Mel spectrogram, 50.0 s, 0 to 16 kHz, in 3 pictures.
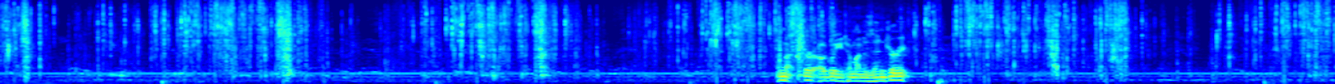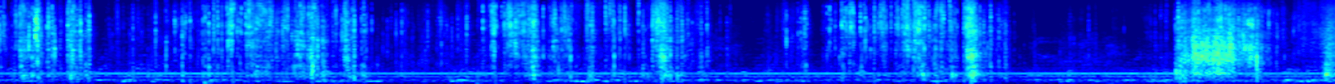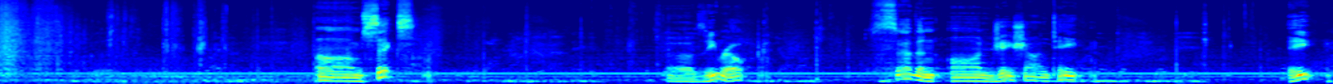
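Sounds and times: foil packs tearing and crinkling: 0:00.0 - 0:25.8, 0:26.4 - 0:29.4, 0:31.1 - 0:34.3.

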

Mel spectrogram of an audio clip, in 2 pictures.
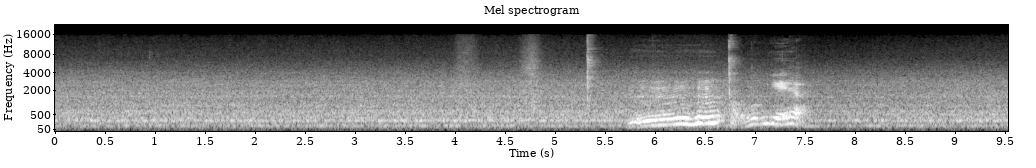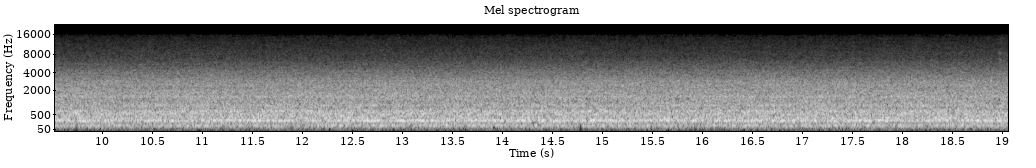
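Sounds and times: mechanical hum and hiss: 0:00.0 - 0:19.0.

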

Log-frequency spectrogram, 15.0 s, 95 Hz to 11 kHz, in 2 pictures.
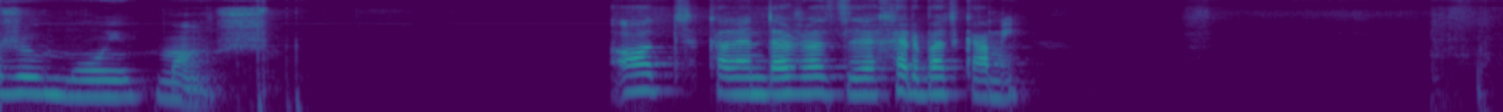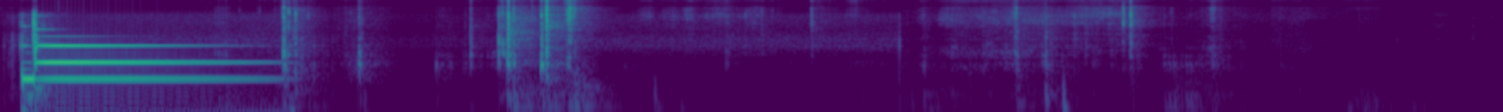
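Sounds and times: plucked string note: 0:07.6 - 0:09.0
cardboard and paper rustling: 0:12.0 - 0:14.6.

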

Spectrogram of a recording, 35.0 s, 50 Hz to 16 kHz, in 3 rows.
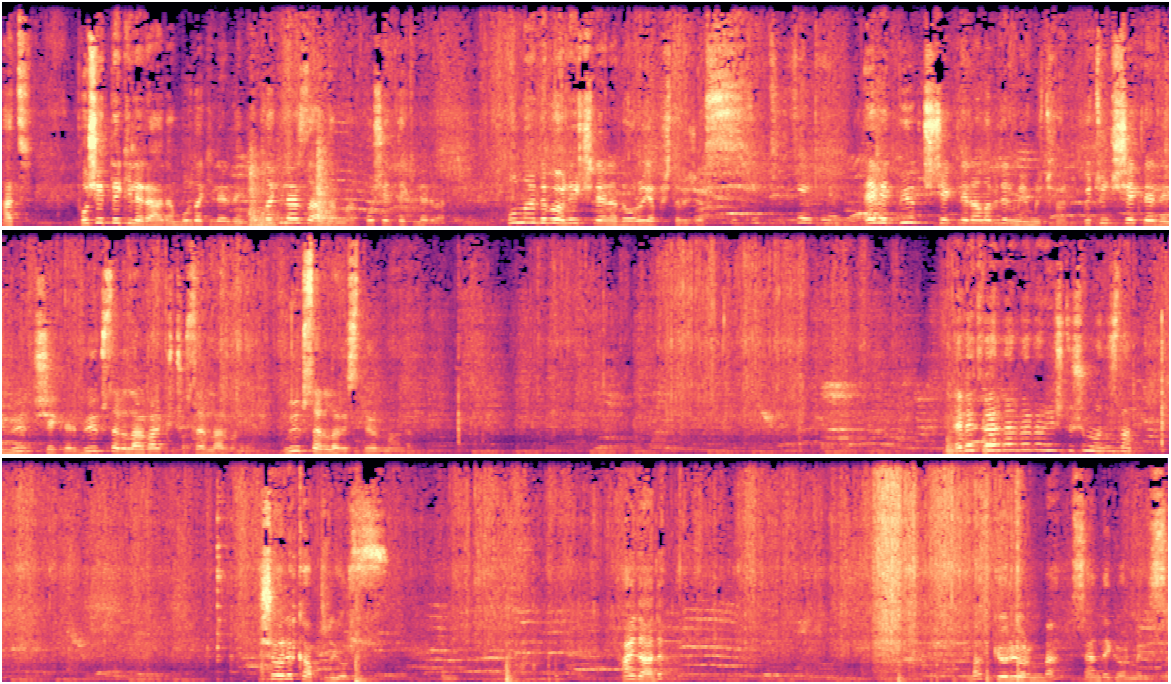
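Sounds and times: children chattering: 0:00.0 - 0:35.0
crinkly rustling: 0:00.0 - 0:35.0.

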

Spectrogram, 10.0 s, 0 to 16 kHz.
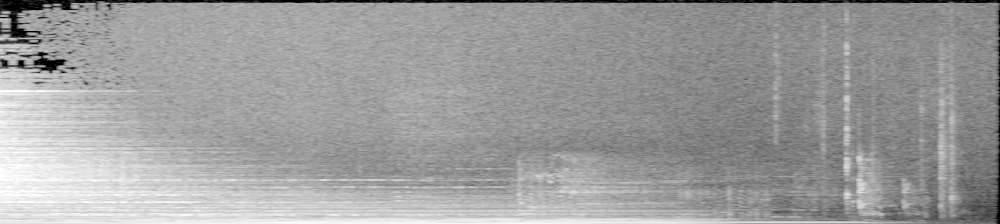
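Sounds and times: band holding low chord: 0:00.0 - 0:08.9.

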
